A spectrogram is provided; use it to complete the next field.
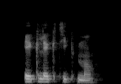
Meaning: eclectically
- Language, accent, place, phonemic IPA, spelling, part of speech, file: French, France, Lyon, /e.klɛk.tik.mɑ̃/, éclectiquement, adverb, LL-Q150 (fra)-éclectiquement.wav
